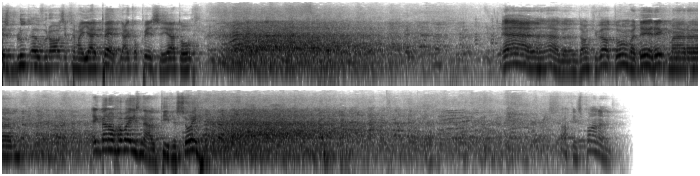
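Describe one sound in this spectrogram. A young man talks with animation into a microphone in a large hall.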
